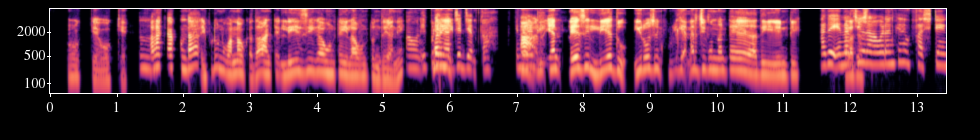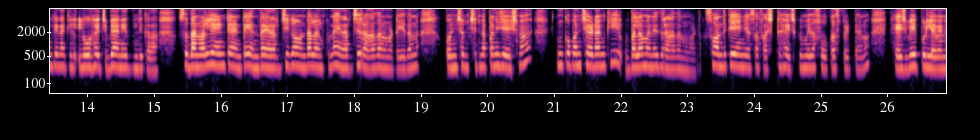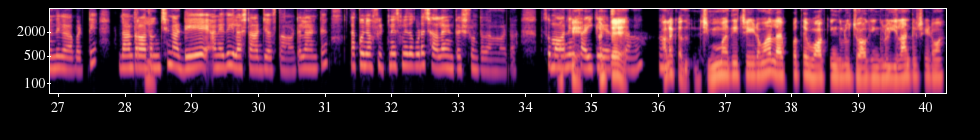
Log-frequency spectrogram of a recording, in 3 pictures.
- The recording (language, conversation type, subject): Telugu, podcast, మీ ఉదయం ఎలా ప్రారంభిస్తారు?
- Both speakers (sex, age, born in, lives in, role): female, 25-29, India, India, guest; male, 30-34, India, India, host
- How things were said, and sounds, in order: in English: "లేజీగా"; in English: "ఎనర్జీది"; in English: "ఫుల్‌గా ఎనర్జీగా"; in English: "ఎనర్జీ"; in English: "ఫస్ట్"; in English: "లో హెచ్‌బి"; in English: "సో"; in English: "ఎనర్జీగా"; in English: "ఎనర్జీ"; in English: "సో"; in English: "ఫస్ట్ హెచ్‌బి"; in English: "ఫోకస్"; in English: "హెచ్‌బి"; in English: "లెవెన్"; in English: "డే"; in English: "స్టార్ట్"; in English: "ఫిట్నెస్"; in English: "ఇంట్రెస్ట్"; in English: "సో, మార్నింగ్ ఫైవ్‌కి"; other background noise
